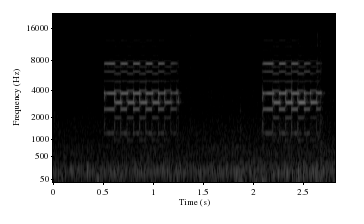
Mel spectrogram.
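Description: A telephone rings as a call to a radio listener is placed: two bright electronic trilling rings, each lasting under a second, separated by a short pause, with no talk over them.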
